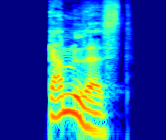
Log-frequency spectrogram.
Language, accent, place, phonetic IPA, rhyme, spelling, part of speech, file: German, Germany, Berlin, [ˈɡamləst], -amləst, gammlest, verb, De-gammlest.ogg
- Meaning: second-person singular subjunctive I of gammeln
